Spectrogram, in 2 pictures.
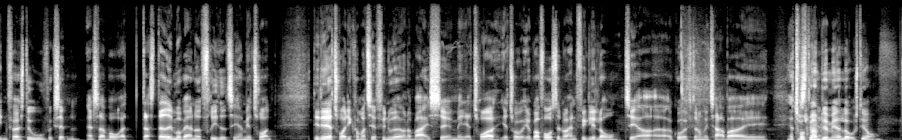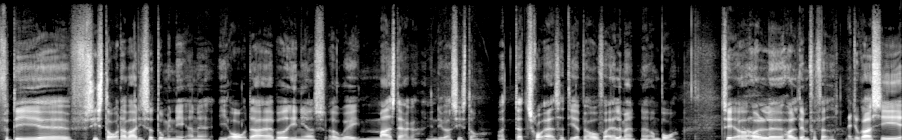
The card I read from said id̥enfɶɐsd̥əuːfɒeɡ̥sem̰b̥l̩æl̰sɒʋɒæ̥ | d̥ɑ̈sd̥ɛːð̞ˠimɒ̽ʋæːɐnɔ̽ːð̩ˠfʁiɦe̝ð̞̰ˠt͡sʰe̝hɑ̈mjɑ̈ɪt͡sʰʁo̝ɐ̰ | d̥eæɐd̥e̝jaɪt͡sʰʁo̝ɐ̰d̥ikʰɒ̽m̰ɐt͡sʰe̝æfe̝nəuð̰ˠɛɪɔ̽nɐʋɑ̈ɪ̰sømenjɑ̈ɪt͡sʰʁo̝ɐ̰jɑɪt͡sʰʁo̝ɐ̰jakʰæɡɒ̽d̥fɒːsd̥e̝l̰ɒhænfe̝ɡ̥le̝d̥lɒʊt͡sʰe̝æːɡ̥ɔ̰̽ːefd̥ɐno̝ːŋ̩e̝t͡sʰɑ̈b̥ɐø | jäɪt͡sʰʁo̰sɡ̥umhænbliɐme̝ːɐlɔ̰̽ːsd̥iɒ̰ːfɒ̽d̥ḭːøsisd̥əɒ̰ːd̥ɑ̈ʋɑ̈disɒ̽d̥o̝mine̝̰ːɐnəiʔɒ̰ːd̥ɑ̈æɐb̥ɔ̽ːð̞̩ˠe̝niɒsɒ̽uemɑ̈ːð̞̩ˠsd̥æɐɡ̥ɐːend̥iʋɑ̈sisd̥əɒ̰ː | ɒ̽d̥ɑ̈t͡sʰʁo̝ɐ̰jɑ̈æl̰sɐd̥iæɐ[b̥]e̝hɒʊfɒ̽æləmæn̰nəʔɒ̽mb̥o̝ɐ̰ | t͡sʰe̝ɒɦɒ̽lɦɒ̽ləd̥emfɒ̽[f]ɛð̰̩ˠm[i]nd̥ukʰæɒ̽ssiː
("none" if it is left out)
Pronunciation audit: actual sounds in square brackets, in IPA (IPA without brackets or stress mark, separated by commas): b̥, f, e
